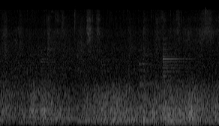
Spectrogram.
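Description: Distant thunder rumbles low and continuously during a storm with bright lightning flashes lighting up the sky, a deep rolling roar that swells slightly toward the end, with a soft wash of rain hissing underneath. No voices.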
